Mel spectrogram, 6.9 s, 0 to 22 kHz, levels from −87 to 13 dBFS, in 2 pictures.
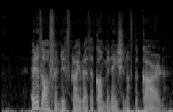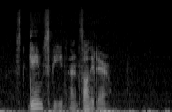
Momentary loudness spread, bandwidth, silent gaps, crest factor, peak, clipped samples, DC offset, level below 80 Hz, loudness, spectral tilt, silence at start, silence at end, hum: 15 LU; 16 kHz; none; 20 dB; -14 dBFS; under 0.1%; under 0.1%; -50 dBFS; -35 LUFS; -5.5 dB/octave; 0 s; 0.05 s; none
